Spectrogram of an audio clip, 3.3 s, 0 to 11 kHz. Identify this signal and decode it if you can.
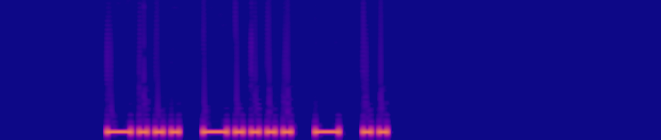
Morse code, heard as a keyed tone, about 30 wpm, 700 Hz. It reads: B6TI
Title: Four Challenging Letter-Number Combinations 30wpm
